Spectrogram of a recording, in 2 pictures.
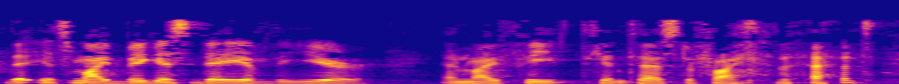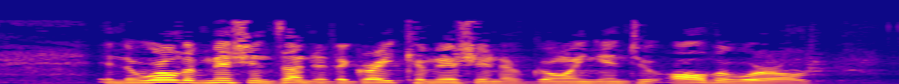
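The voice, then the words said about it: Strained, worn-out voice. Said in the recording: “I spoke 12 hours yesterday, so my voice is struggling a little”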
